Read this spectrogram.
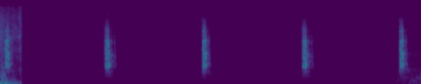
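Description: A clock ticks once each second.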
